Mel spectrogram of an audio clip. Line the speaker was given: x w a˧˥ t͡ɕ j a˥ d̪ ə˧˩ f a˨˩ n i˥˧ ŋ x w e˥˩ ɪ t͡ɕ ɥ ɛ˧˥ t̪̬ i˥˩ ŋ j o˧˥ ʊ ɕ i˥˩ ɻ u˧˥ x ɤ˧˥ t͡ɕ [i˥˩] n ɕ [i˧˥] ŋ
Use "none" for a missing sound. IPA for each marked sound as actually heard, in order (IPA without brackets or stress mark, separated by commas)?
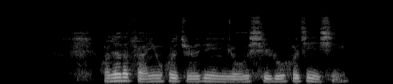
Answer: i˥˩, i˧˥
